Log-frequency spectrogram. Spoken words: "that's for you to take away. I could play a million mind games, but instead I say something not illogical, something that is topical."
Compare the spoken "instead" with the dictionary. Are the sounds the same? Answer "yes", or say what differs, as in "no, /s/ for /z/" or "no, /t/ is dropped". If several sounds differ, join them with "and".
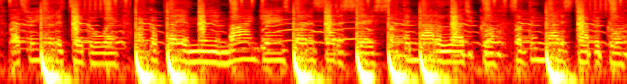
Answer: no, /n/ is dropped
